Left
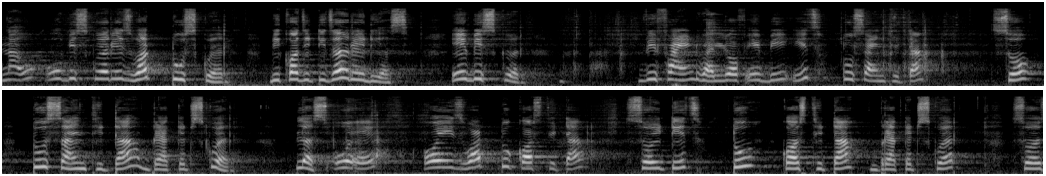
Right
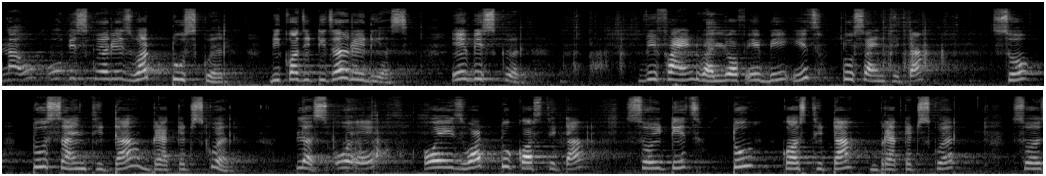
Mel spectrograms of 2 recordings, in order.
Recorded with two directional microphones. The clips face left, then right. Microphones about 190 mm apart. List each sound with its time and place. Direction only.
0.0 s a woman's voice: 35° left (ahead or behind)
4.4 s a woman's voice: 25° left (ahead or behind)
6.4 s a woman's voice: 10° left (ahead or behind)
10.0 s a woman's voice: 50° left (ahead or behind)
13.3 s a woman's voice: 40° left (ahead or behind); by 14.2 s 20° left (ahead or behind)
14.6 s a woman's voice: centre (ahead or behind)
16.6 s a woman's voice: 40° left (ahead or behind)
